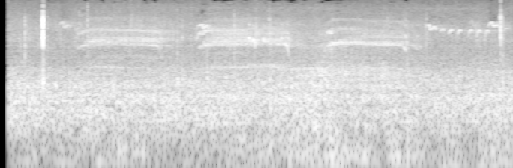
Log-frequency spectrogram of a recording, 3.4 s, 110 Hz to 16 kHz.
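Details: Female long-tailed rosefinch (Uragus sibiricus) giving thin, high whistled notes, drawn out and repeated about every second, over steady rushing wind or distant traffic; recorded 7 February 2014.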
